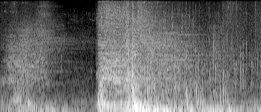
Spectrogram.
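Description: Wooden crates smash apart with a loud crack.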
